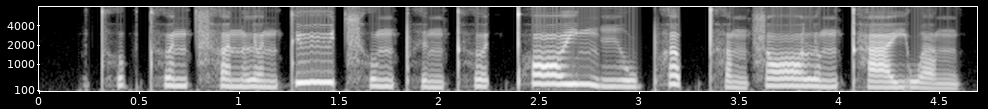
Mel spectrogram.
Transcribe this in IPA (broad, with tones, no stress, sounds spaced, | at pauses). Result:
t̪ʰ ʊ˨˥ k̚ t̪ʰ ɵ˨˧ n t͡sʰ ɐ˨ n l ɵ˨˩ n t̪ yː˥ t͡sʰ ʊ˨ ŋ pʰ ɪ˨˩ ŋ t̪ʰ ɵ˨˥ t̚ pʰ ɔː˥ j ŋ iː˨ w pʰ ɐ˥ p̚ t̪ʰ ɐ˨˩ ŋ s ɔː˧ l ʊ˨˧ ŋ t̪ʰ aː˨˧ j w ɐ˨˩ ŋ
